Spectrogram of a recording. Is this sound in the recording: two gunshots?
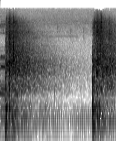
yes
